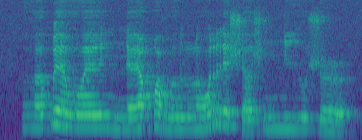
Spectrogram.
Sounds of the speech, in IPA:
ɦ ɐ ɓ ɛː ʁʷ ɛː ɪ̯ nː ɛː qʷ ɐ v ə ʊ̯ lː ɔ r ɛ ʃ ɾ ɐː ʃ nː iː ʊ̯ ʃ ə˞

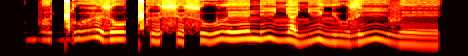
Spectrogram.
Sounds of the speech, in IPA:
bʱ ə˧ ɡ͡ǁ u˧˥˧ ɦ ʏ˥˩ z oː˧ ǁʰ ʏ˨˩˦ s ʏ˨˩ s uː˨˩˦ l eː˧˥ n iː˧˥˧ ʎ a˥˩ ʎ i˧˥˧ lʲ uː˨˩ z iː˧˥˧ v eː˨˩

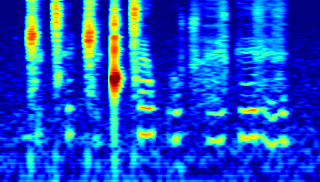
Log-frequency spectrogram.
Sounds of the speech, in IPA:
ɡ͡ǁ e ǀʰ e ɡ͡ǁ ɛ̤ ǃ ə ǀ ɛ w ɡ͡b ɔ̤ w t͡sʰ ɛ̤ z k e z ɛ̤ z

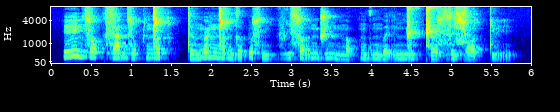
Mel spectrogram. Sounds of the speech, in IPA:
e n z ɔ k z a n z o k ŋ͡ǀ œ k tː ə ŋ œ ŋ͡ǀ œ ŋ ɡ ə p o s ŋ i k v i s ɔ r n d͡ʒ y nː ɔ k ŋ ɡ o ŋ ə r ŋ͡ǁ y ǁ œ s z ə ʑ ɔ tː y r

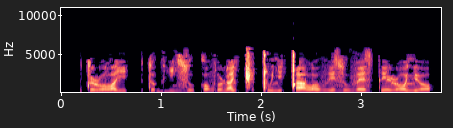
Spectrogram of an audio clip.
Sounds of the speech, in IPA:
t ʊ˦ ɭ u˦ lˠ i˧ | t ʊ˦ ɡʱ i˧ ʎ z u˨˦ k ɔ˨ v ɾ o˨ ɳ a˦ lʲ ǁ ʊ˨ ǃ u˨ lʲ ɛ˧ ǃ a˧ lˠ o˧ v ɪ˧ z u˦ v ɛ˧ z t̪ e˨ ɭ ɔ˦ lʲ ɔ˧

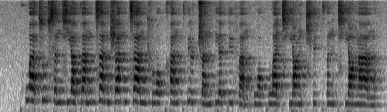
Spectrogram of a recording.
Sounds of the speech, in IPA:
kʰ w ä˥˨ t͡s u˦ s ə˨˦ n ɕ j ä˨˦ t̪ a˨˦ n t͡s a˥˨ n ʂ a˦ n t͡s a˥˨ n ʂ w ɔ˨˦ kʰ a˦ n t̪ʰ y˥˨ ʈ͡ʂ a˨˦ n t̪ j ɛ˦ t̪ y˦ f a̰˨˩ n f w ɔ˨˦ k w ä˥˨ t͡ɕʰ j ɑ˦ ŋ t͡ɕʰ y˥˨ t̪ʰ ə˥˨ n t͡ɕʰ j ɑ˦ ŋ a˥˨ n

